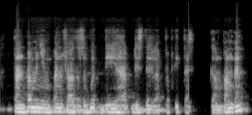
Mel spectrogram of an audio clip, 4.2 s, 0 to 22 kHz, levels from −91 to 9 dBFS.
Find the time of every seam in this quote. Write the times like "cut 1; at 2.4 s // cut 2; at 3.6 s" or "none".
cut 1; at 3.2 s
